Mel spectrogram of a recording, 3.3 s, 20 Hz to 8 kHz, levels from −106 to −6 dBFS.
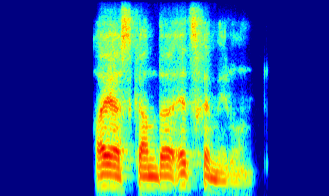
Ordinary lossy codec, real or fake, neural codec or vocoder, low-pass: Opus, 24 kbps; fake; codec, 16 kHz in and 24 kHz out, 1 kbps, XY-Tokenizer; 7.2 kHz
